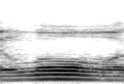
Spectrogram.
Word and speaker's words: Louisville: And you have to say it that way, Louisville. It's kind of one syllable.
